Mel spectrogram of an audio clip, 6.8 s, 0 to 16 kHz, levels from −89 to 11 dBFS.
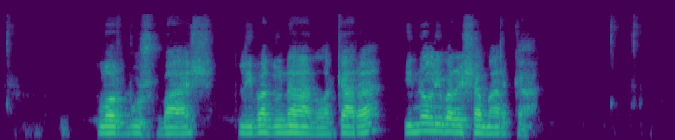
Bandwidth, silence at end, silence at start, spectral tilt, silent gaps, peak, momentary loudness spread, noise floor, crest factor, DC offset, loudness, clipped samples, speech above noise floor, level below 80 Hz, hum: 11 kHz; 1.4 s; 1 s; -6.5 dB/octave; none; -6 dBFS; 12 LU; -89 dBFS; 20 dB; under 0.1%; -24 LUFS; under 0.1%; 66 dB; -70 dBFS; none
